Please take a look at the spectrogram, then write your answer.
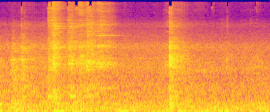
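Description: A spoon lifting paneer butter masala from a pan, giving a few soft metallic scrapes and clinks against the cookware, close and low over a steady background hum.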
